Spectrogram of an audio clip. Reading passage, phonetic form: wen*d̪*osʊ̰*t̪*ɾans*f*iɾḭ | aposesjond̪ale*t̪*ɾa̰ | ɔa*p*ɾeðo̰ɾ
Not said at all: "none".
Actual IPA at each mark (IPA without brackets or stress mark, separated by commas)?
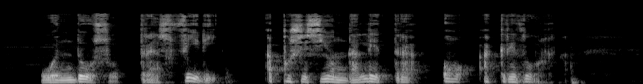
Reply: d̪, t̪, f, t̪, k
